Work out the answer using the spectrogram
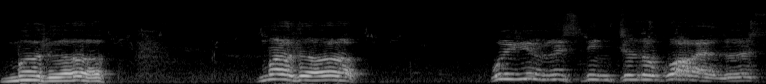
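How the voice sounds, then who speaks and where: A very slow, fairly high-voiced middle-aged uncle in a radio play. He speaks haltingly, repeats himself and has a childlike directness. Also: darkish tone. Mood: insistent.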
